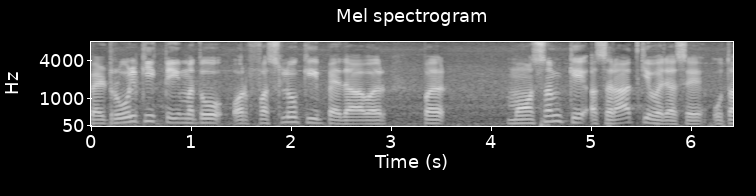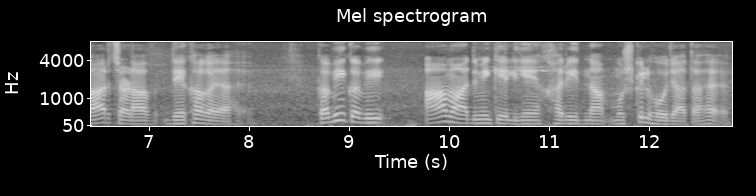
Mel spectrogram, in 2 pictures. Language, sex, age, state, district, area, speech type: Urdu, male, 18-30, Uttar Pradesh, Rampur, urban, spontaneous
